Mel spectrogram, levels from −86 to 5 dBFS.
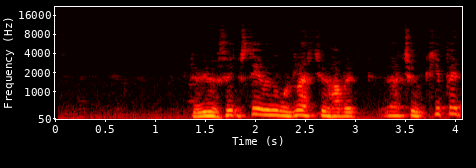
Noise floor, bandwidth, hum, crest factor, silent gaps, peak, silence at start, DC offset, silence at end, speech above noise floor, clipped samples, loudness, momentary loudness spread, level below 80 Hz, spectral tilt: -62 dBFS; 10 kHz; none; 16 dB; none; -20 dBFS; 1.35 s; under 0.1%; 0 s; 27 dB; under 0.1%; -36 LUFS; 9 LU; -66 dBFS; -8 dB/octave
